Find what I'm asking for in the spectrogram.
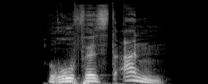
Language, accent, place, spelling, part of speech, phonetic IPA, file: German, Germany, Berlin, rufest an, verb, [ˌʁuːfəst ˈan], De-rufest an.ogg
- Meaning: second-person singular subjunctive I of anrufen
